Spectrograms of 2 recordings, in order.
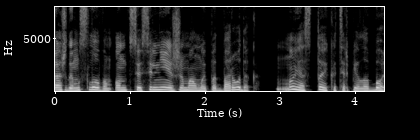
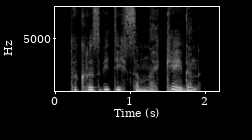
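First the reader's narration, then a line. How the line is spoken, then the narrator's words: Nervous mouthed whisper. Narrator (Russian): шепнула одними губами и тут же во рту пересохло от волнения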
